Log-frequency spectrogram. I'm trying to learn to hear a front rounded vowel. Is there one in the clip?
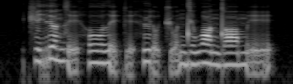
no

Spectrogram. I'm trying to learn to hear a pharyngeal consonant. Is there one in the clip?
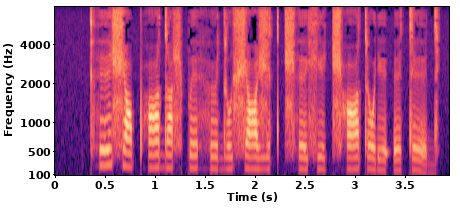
no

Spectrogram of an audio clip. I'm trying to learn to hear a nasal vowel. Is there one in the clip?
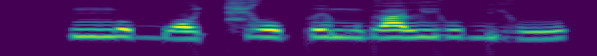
no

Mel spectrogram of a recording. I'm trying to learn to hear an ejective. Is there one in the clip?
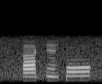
no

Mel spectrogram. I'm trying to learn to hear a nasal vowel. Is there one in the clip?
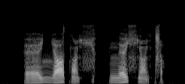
yes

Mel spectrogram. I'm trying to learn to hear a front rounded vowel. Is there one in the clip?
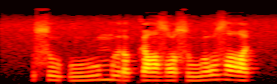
no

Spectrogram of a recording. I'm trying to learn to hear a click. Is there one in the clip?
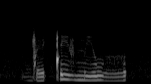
yes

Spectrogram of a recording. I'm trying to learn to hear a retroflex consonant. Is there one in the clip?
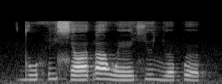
no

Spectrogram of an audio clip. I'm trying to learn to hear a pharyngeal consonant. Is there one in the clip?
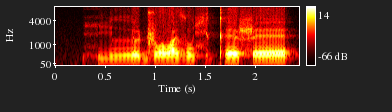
no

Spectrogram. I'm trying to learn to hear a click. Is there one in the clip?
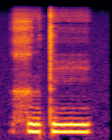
no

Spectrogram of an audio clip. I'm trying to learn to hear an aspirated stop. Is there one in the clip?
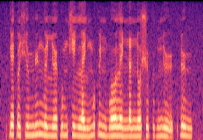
no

